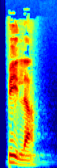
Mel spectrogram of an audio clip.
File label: "pila", latin; santillana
